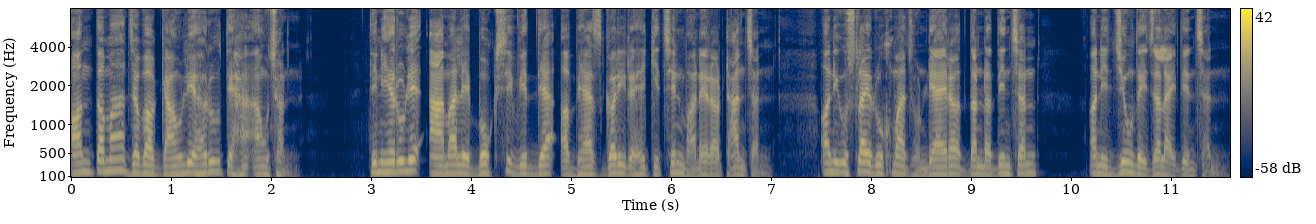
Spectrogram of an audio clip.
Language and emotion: Nepali, neutral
